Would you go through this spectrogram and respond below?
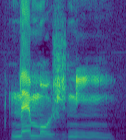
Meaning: impossible
- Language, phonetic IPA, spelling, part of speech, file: Czech, [ˈnɛmoʒniː], nemožný, adjective, Cs-nemožný.ogg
